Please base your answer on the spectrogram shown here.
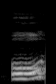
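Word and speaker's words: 大: Le kanji de grand, qui se prononce donc O, c'est le O de Oki, qui veut dire grand,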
